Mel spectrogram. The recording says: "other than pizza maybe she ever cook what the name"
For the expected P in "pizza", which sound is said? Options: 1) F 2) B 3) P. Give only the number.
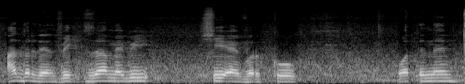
1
